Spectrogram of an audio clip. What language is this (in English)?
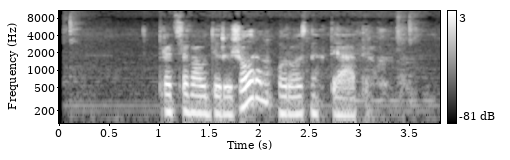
Belarusian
